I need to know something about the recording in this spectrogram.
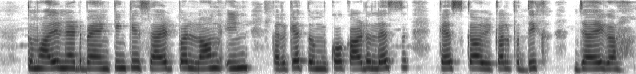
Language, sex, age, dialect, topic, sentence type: Hindi, female, 18-24, Marwari Dhudhari, banking, statement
